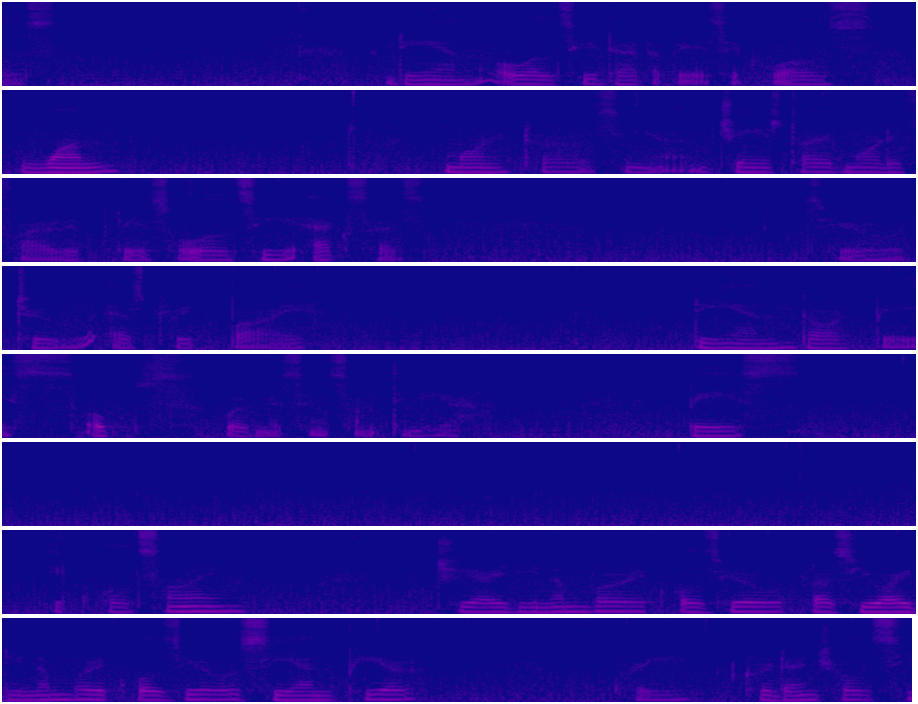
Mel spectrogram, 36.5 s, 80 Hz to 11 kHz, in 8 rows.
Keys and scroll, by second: 4.7 space, 11.9 space, 13.0 Escape, 13.9 space, 19.9 space.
